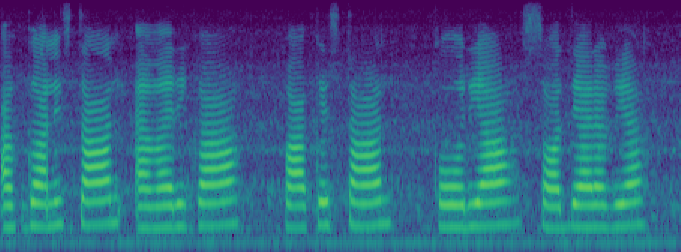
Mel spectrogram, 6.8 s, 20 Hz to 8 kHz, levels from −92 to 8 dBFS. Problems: constant background noise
